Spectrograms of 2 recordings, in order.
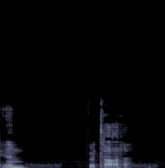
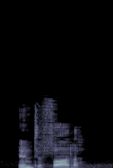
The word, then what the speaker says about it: intifada: intifada." I didn't say that right. Intifada. There we go.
